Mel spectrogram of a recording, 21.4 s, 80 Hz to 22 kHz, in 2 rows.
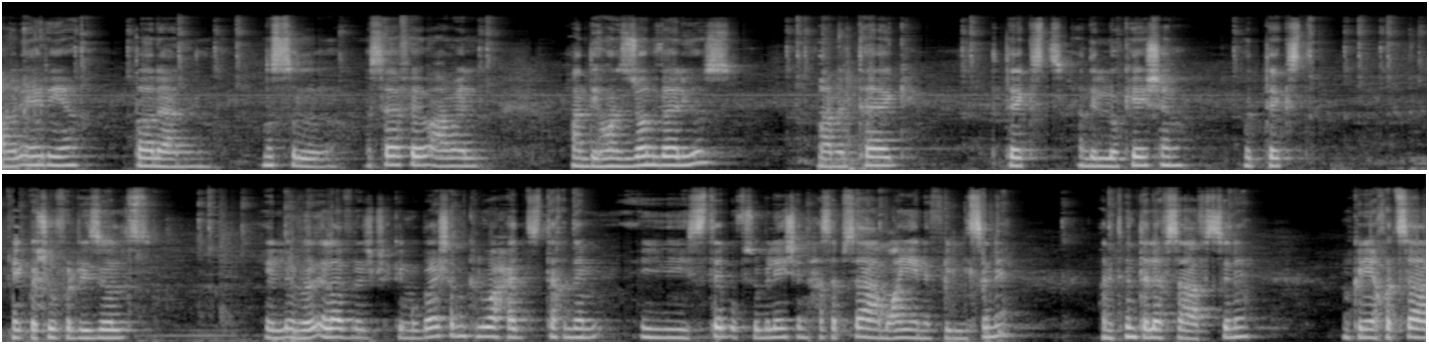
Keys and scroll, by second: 0.0-0.4 typing, 5.7-6.8 typing, 17.6 5, 17.8 Return.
